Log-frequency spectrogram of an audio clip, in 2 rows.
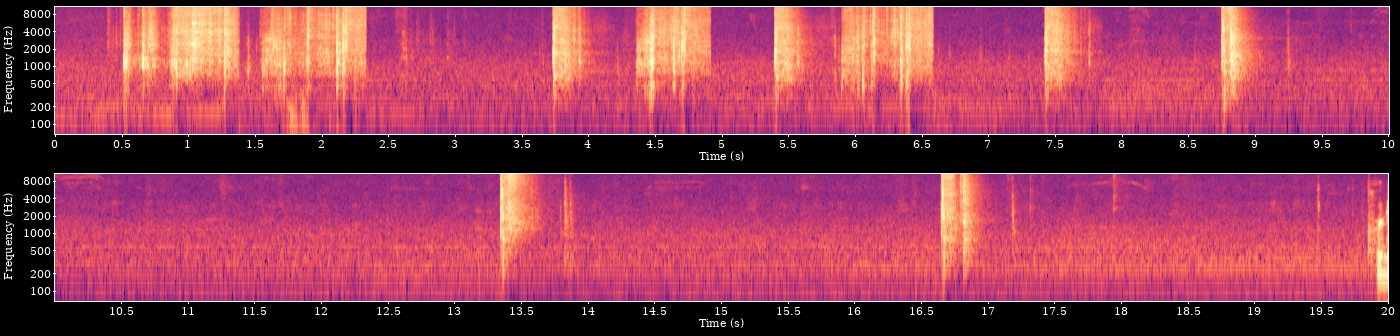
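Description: A cheap $30 spring-powered airsoft rifle fires a string of sharp, snappy shots, some in quick clusters and others spaced several seconds apart, loud and close with quiet gaps between.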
